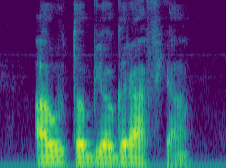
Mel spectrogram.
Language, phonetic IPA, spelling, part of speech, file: Polish, [ˌawtɔbʲjɔˈɡrafʲja], autobiografia, noun, Pl-autobiografia.ogg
